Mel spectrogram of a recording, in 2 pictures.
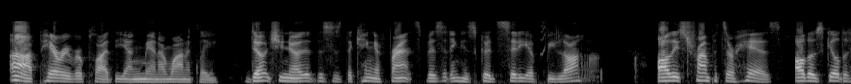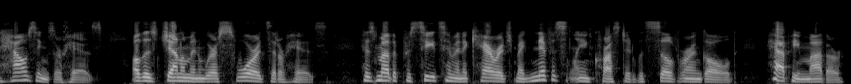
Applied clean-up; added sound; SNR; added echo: neural mask model Resemble Enhance denoiser.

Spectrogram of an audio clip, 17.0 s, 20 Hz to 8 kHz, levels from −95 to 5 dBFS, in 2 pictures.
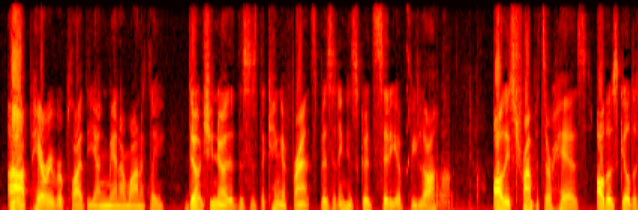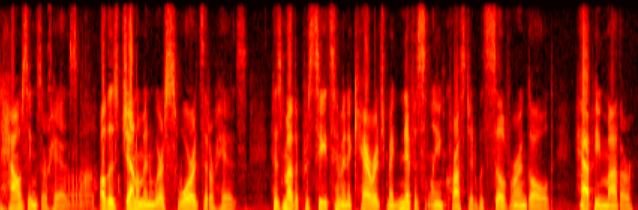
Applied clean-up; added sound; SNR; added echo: none; Car; 18 dB; none.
